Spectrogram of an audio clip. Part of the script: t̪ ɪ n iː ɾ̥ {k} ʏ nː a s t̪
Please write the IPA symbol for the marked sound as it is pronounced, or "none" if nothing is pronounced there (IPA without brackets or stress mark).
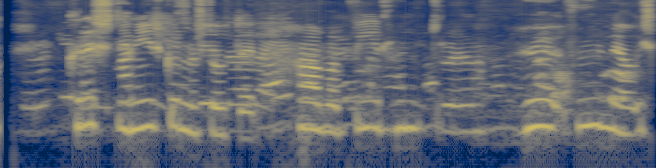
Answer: k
